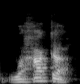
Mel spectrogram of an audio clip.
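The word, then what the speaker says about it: Oaxaca: oaka sir what is waka waka waka that and that's how they pronounce it in Spanish but in how pronounce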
